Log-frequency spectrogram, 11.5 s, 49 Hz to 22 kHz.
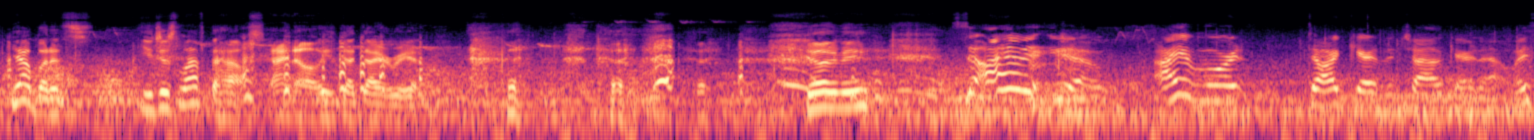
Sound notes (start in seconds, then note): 3.2 Nicole laughing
